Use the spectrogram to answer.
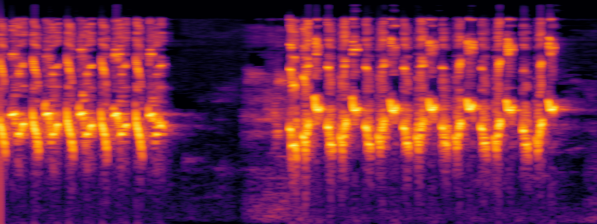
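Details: Yellow-vented bulbul song in the long rapid 'ropel panjang' style, used as a lure to get other bulbuls singing: dense runs of quick, bubbly, chattering notes, a short pause, then a second rapid burst.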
